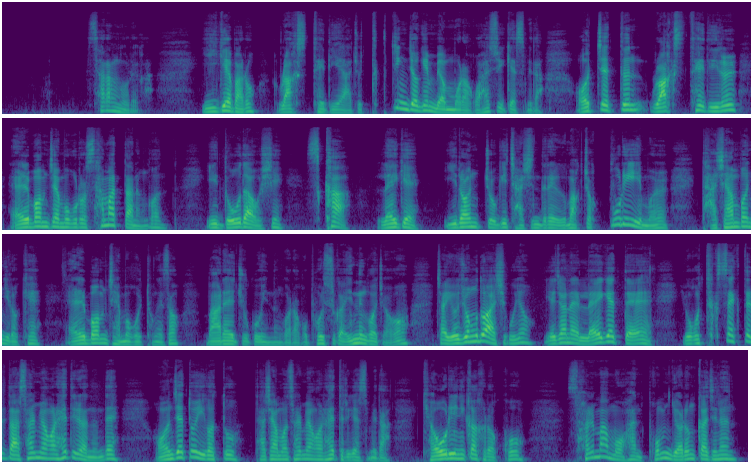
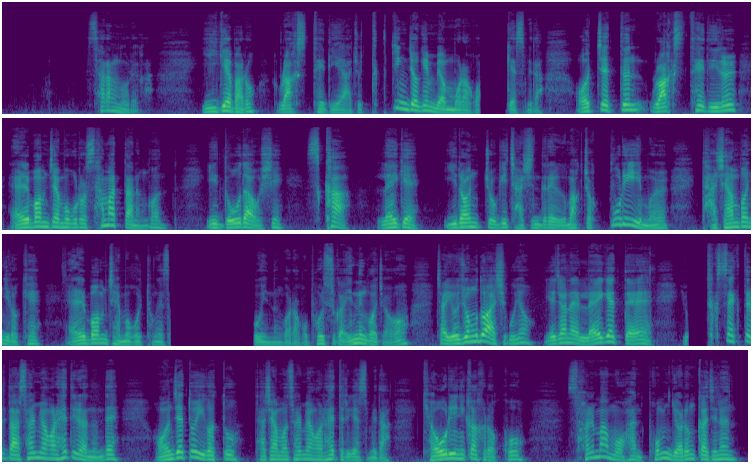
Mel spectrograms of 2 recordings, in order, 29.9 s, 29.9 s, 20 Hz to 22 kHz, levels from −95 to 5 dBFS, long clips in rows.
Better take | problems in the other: first | audio cutting out; at 5 s, at 17 s for 1 s and at 22 s

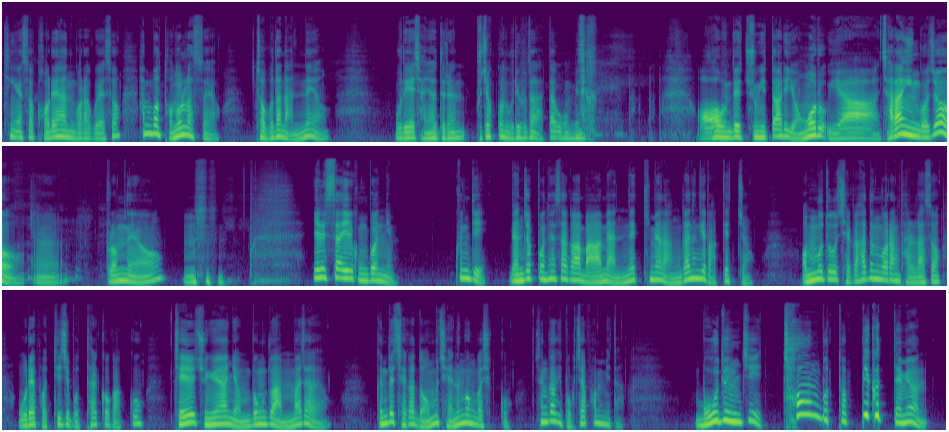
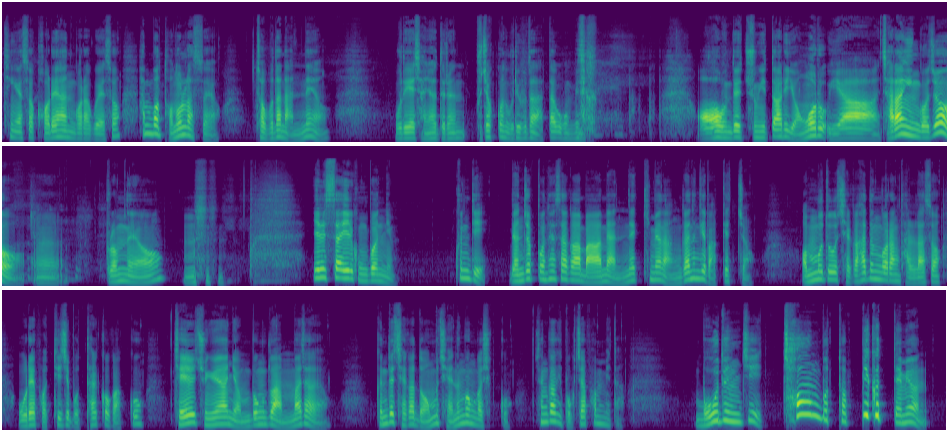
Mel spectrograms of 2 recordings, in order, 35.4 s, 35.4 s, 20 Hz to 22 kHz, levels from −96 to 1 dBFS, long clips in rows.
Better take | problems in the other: first | thin; very; fading below 400 Hz

